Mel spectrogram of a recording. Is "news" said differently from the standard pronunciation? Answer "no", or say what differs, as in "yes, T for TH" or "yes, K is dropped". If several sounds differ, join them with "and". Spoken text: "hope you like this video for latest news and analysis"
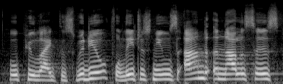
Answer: no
